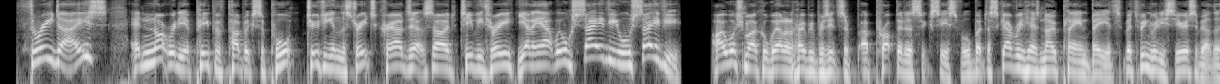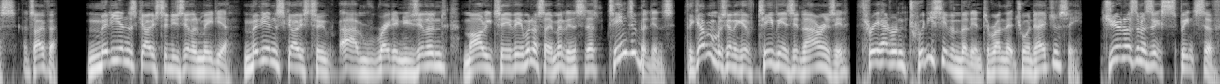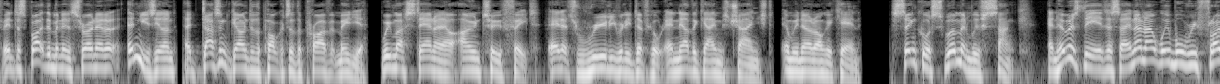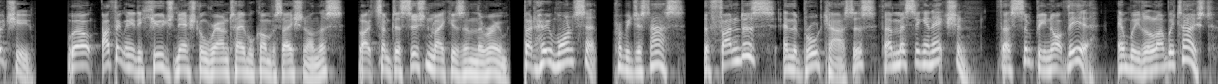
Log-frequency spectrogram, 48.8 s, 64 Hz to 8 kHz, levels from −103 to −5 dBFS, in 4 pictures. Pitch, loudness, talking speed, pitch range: 150 Hz, -19 LUFS, 255 wpm, 130-190 Hz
